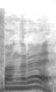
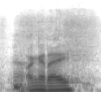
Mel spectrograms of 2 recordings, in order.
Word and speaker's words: Whangarei: Whangarei. You did well. Whangarei. Your pronunciation today is exceptional.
